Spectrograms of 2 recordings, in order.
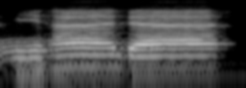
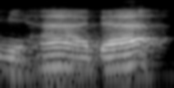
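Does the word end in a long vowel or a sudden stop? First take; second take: long vowel; sudden stop. First: The final vowel is lengthened smoothly. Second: The final vowel is cut off abruptly. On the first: The speaker calls it right. "tapi dialihkan" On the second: The speaker calls it wrong. "kadang ada dihentikan suaranya"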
